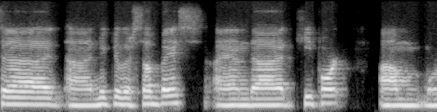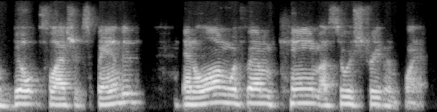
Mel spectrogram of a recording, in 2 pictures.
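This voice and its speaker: A man's voice: mid-range voice, muffled recording. A man who is a deputy county administrator, giving a loose presentation at a public meeting with many ums and uhs. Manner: frequent fillers, loose and conversational.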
